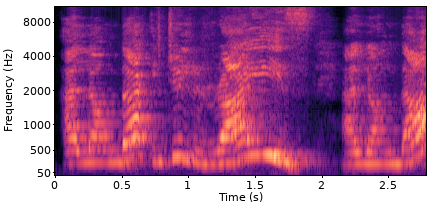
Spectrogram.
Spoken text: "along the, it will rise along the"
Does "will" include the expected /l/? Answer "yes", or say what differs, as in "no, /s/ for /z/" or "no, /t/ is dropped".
yes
